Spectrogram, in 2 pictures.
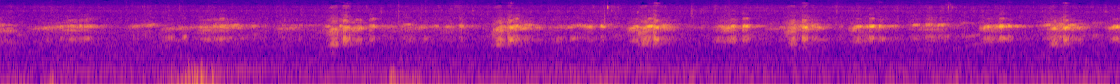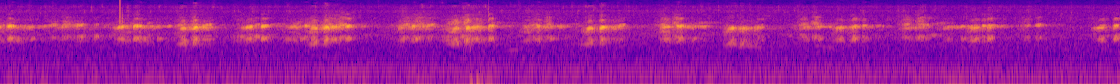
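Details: Frogs calling loudly from a newly built artificial creek water feature at UBC's Wesbrook Village; a dense chorus of short pulsed croaks, roughly one per second, overlapping callers, with faint traffic rumble early on.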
